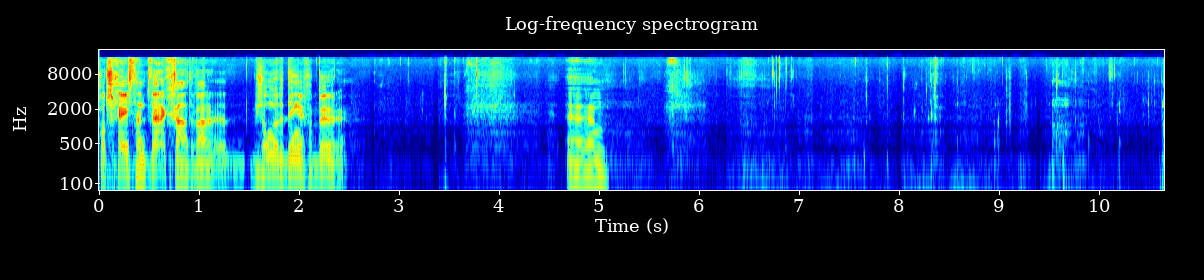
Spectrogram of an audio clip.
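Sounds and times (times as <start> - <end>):
speech: 0.0 - 2.6, 4.7 - 5.2
person sipping water: 5.2 - 10.6
swallowing: 5.4 - 10.6.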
